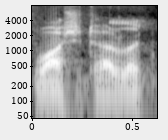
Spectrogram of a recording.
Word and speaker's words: Ouachita: Ouachita. Ouachita. It's how it's pronounced Ouachita.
